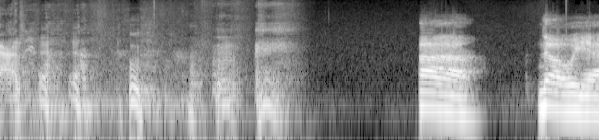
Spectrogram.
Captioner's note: group laughs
